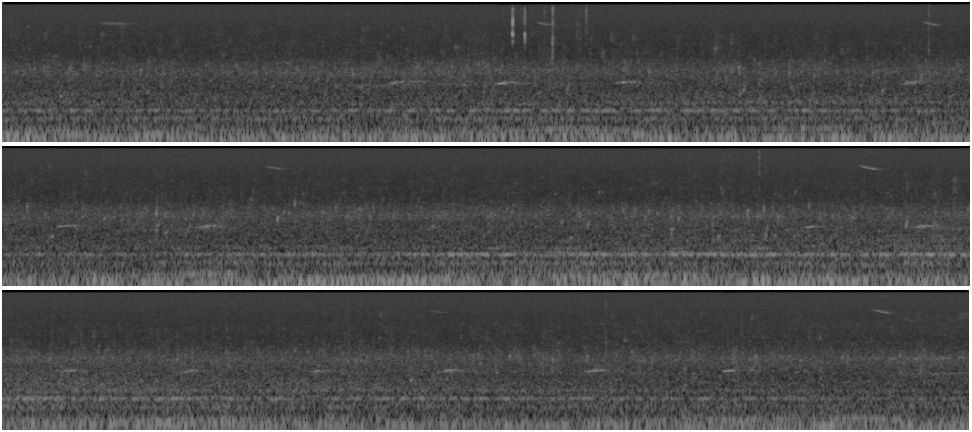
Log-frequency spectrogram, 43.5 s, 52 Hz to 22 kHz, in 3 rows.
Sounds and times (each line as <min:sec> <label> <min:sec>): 0:05.0 River song 0:15.8
0:23.2 River song 0:43.5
